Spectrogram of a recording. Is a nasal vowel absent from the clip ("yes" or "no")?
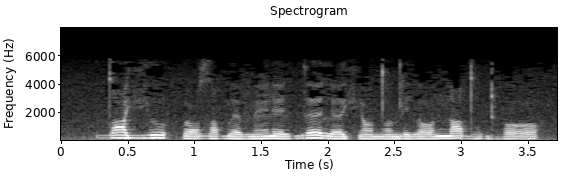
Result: no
